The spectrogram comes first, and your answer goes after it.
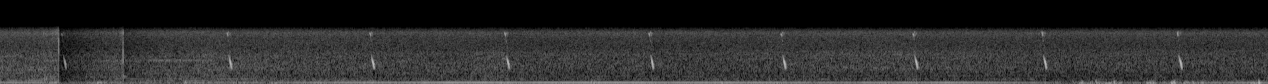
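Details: Orr, Minnesota chipmunk calling in a regular series of around nine clipped, falling chips roughly one per second and a half, preceded by a few handling knocks and a low rumble in the background.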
